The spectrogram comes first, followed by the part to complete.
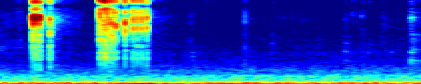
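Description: Nylon zip tie pulled tight through its locking head, giving two short ratcheting zips about a third of a second apart near the start, over a low steady hum.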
